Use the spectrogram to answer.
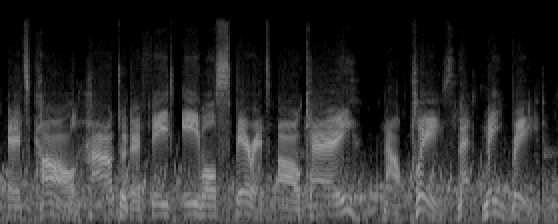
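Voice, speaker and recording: An actor playing a grumpy, snooty squid in a cartoon video game, nasal, irritated and dismissive. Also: male voice, medium pitch, animated, unhurried, background noise, close to an everyday voice. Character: grumpy, snooty adult male squid neighbour.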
